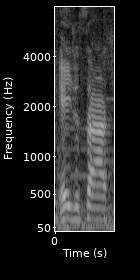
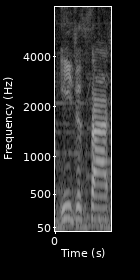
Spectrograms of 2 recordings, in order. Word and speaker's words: Aegislash: There comes the Aegislash or the Aegislash. I think that's what it's pronounced as. I think it's pronounced as Aegislash. So I'm going to be pronouncing it as Aegislash instead of Aegislash.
